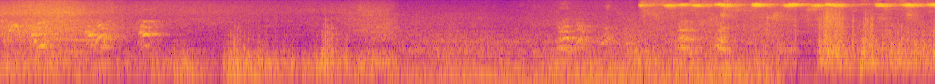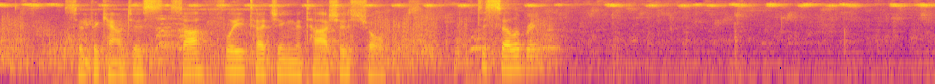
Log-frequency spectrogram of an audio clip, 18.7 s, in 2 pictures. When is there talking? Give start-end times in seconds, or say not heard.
10.0-14.8.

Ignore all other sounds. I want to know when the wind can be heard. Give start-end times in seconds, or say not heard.
0.0-15.0.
